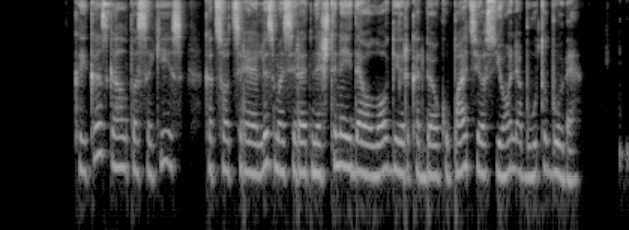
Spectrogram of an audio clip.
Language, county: Lithuanian, Vilnius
